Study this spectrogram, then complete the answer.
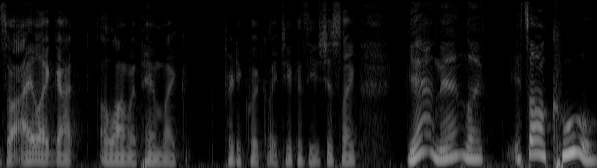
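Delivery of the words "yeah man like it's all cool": very high-pitched put-on voice. Retelling how a talkative friend talked: imitating John Jones. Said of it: "You just did that impression so well".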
